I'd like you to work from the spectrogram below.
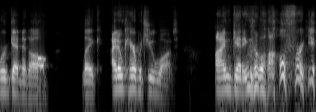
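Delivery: single-minded, obsessed, insistent tone allowing no arguments. Retelling what the mother said about collecting: imitating an obsessed mother. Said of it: "like a woman obsessed".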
